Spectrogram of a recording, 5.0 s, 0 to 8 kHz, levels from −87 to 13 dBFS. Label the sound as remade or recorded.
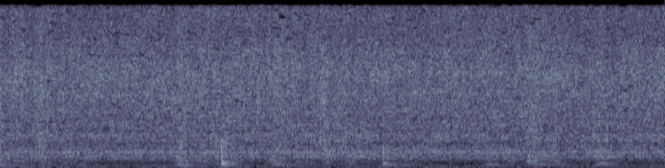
recorded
